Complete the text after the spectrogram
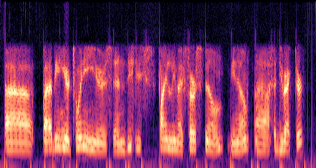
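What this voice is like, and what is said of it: Uruguayan Spanish accent. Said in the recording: “I am from Uruguay originally. That's why my accent.”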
